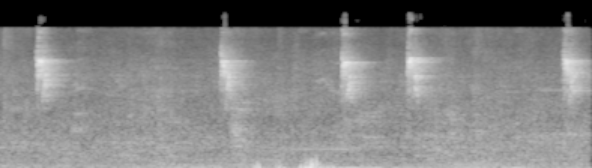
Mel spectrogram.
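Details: A caged pet sparrow, bought from trappers, gives short, bright chirps spaced one to two and a half seconds apart over a low background hum with faint thumps.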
